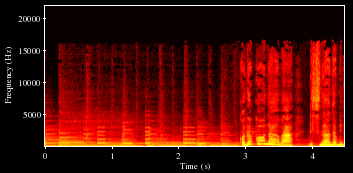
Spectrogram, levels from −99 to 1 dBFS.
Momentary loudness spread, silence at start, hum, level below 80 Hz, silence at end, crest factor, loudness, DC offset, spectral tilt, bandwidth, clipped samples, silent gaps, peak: 11 LU; 0 s; none; -40 dBFS; 0 s; 18 dB; -30 LUFS; under 0.1%; -6 dB/octave; 16.5 kHz; under 0.1%; none; -12 dBFS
